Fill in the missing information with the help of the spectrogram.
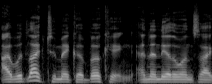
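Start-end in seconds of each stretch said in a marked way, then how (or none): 0.0-1.3 very computer-like robotic voice. Retelling two AI agents booking a call: imitating computer speak. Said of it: "it's like very computer speak".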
